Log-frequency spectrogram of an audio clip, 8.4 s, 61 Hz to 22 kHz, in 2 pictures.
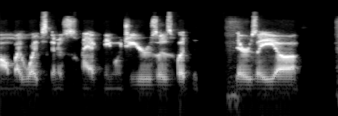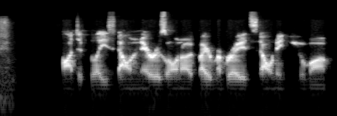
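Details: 47-year-old man, laryngectomee since laryngectomy in 2019, speaking with an electrolarynx that took about a year to get familiar with; electrolarynx speech.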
